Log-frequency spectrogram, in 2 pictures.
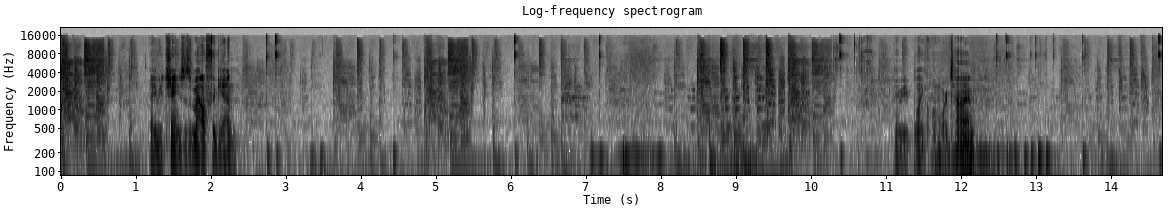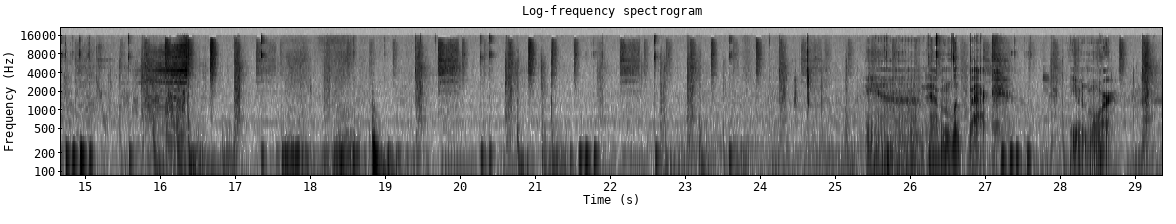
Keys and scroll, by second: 3.3 Right, 12.8 Right, 14.7 Right, 18.8 Left, 21.4 Right, 25.5 Left, 27.2 Right.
